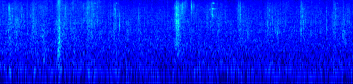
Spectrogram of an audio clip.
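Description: Footsteps crunch slowly on a forest path.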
